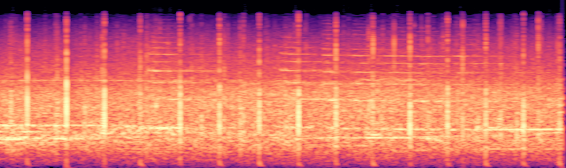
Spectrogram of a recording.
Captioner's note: applause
